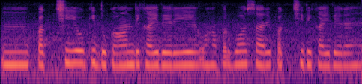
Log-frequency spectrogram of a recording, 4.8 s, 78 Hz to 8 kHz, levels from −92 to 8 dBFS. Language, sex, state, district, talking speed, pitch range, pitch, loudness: Hindi, female, Uttar Pradesh, Etah, 210 wpm, 220-235 Hz, 230 Hz, -30 LUFS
